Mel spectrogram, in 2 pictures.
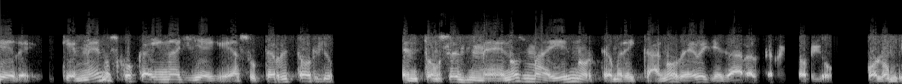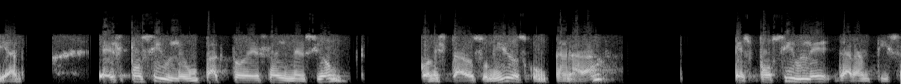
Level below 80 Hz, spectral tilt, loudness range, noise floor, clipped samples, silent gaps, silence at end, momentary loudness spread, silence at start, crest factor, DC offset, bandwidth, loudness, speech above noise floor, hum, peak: -64 dBFS; -6.5 dB/octave; 2 LU; -84 dBFS; under 0.1%; none; 0 s; 8 LU; 0 s; 14 dB; under 0.1%; 10.5 kHz; -17 LUFS; 67 dB; none; -2 dBFS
